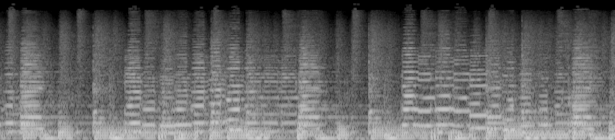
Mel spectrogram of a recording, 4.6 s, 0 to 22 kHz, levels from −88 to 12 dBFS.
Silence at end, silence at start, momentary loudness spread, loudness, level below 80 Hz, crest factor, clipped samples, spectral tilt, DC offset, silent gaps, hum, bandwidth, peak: 0 s; 0 s; 4 LU; -13 LUFS; -18 dBFS; 12 dB; under 0.1%; -6.5 dB/octave; under 0.1%; none; none; 15.5 kHz; 0 dBFS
